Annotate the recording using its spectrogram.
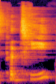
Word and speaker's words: Petit: I can't say petite. – It. – It's petite, like the word petite. – See, I always thought it was petit, like petit Frere.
